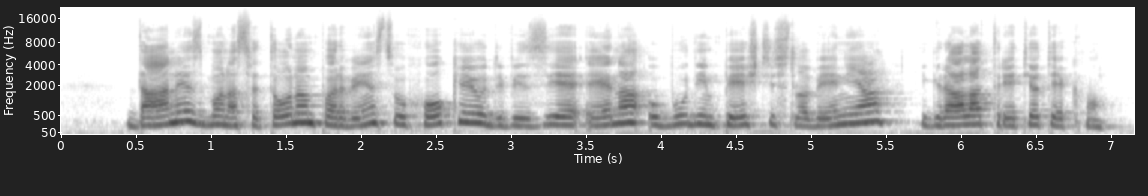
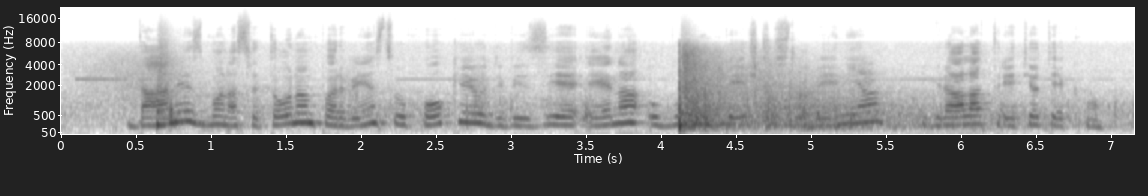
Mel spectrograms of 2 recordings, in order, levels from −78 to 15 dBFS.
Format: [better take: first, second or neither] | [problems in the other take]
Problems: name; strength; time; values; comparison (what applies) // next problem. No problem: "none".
first | background sound (Snare drum + Fireworks); 2 dB below the speech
